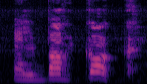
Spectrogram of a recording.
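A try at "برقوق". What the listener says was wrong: Pas coq. Le coq, tu fais le son du coq. Tu dis pas le coq. Le barqoq.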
